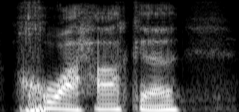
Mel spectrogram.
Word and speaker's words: Oaxaca: Very good pronunciation. – With sir. – A line. You like that? – I gotta say, you nailed it, because I'm like, oh, is he gonna get the Oaxaca?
